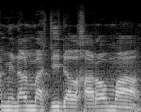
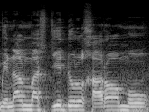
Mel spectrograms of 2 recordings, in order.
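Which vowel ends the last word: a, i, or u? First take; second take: a; u. First: The words end with an a vowel. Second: The words end with a u vowel. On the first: "nggak ada" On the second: "Kalau baca minal masjidul haramu salah"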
